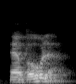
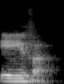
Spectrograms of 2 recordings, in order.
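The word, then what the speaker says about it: Éabha: to unlock my phone again so it's e-a-b-h-r Ebola it's actually efada I don't know walk to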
